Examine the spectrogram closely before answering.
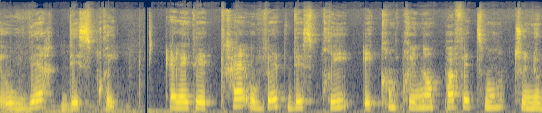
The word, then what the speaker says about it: ouverte d'esprit: And number 10, ouvert d'esprit and ouverte d'esprit. Ouvert d'esprit and ouverte d'esprit. So don't forget to pronounce the T because it's the feminine version.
